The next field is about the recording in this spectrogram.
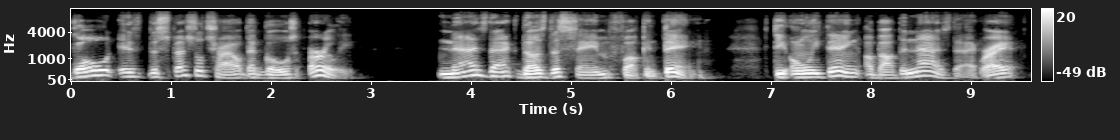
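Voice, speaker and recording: Against a quiet background, a man speaks very slowly at medium pitch with lively intonation. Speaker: trading educator. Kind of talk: screen-share trading lecture.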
